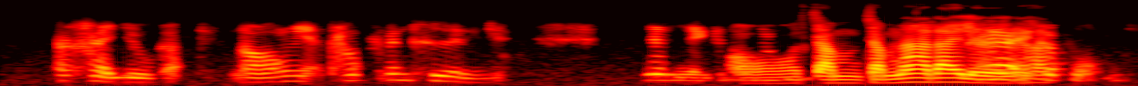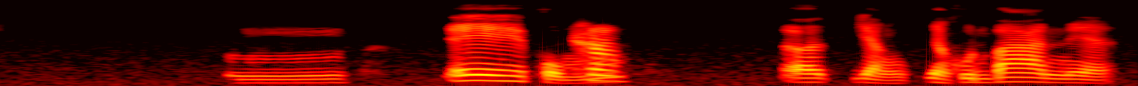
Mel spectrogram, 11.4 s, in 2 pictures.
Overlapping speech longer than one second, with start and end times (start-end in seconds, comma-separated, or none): none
